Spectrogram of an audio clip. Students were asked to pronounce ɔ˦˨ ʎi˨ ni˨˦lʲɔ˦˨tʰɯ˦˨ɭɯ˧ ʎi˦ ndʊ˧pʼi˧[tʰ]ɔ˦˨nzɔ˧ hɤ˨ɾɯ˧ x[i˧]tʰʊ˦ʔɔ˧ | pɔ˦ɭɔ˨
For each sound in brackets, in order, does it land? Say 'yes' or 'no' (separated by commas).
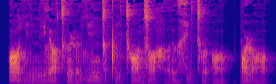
yes, yes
